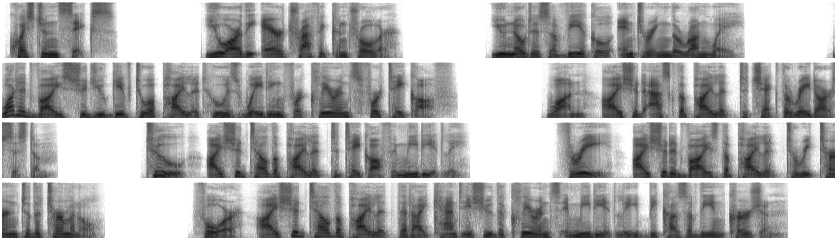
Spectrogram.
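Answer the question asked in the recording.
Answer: 4: I should tell the pilot that I can't issue the clearance immediately because of the incursion.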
